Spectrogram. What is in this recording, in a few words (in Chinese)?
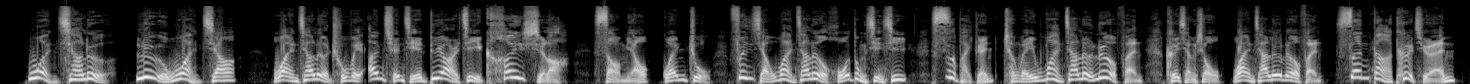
男 促销, 配音; 万家乐厨卫宣传促销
